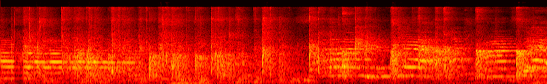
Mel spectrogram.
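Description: Students in a classroom clap their hands together, with sharp, uneven claps close by. Raised voices and chatter overlap the clapping the whole time.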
